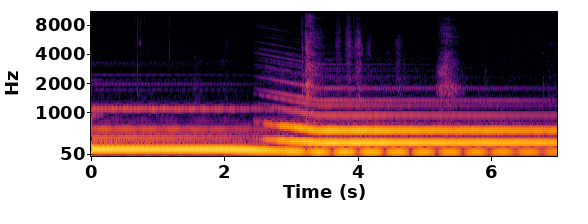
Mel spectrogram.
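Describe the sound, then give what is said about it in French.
A sustained, eerie bell-like tone rings with layered harmonics, then slides downward in pitch and settles into a lower, warbling drone that pulses steadily, sounding warped and distorted. “Alors, parfois, une cloche victime des démons, bah, c'est encore pire.”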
